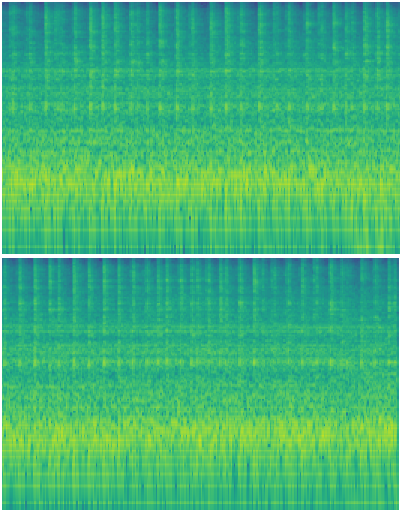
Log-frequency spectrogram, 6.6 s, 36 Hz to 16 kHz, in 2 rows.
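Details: Shindaiwa EB802RT backpack blower two-stroke after carburetor work, previously dying on acceleration: fast, even buzz with steady firing, no stumbling; acceleration problem solved, runs clean.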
